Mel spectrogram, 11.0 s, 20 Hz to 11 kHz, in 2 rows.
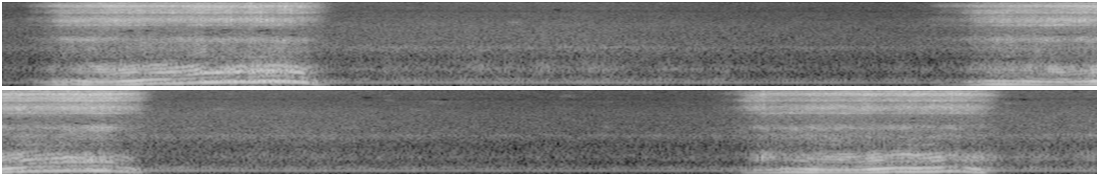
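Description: Loud, rattling snores on each breath in, about 14 a minute, with quiet breathing out between them.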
